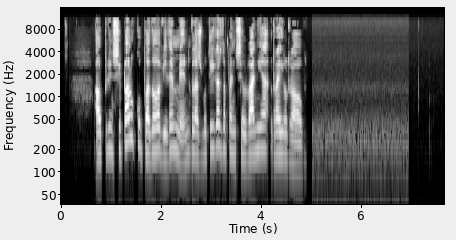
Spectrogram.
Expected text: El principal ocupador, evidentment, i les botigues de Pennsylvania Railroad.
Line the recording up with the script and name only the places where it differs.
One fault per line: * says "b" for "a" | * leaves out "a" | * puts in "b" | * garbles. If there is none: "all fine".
all fine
